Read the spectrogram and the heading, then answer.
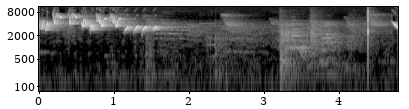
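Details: Yellow-fronted canary song used as training material for other songbirds: a rapid series of high, bright chirped notes repeated in quick trills for about a second and a half, then quiet, with a faint click and a final high note.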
